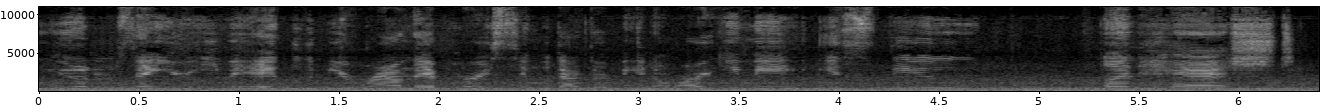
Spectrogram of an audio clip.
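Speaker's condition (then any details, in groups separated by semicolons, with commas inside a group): No condition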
